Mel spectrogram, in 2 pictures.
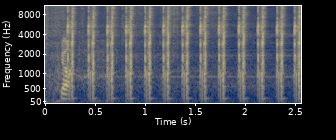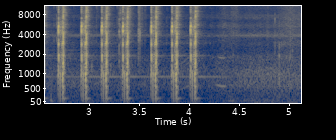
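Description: An airsoft rifle fires a rapid burst of clicking shots.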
